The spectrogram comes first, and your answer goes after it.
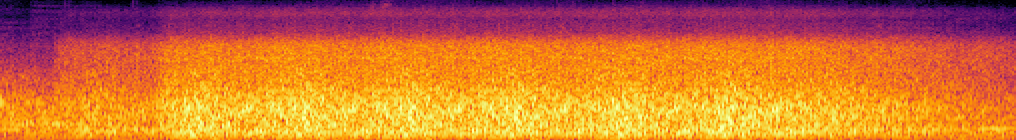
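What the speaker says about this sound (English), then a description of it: "Loud water warning." Loud rushing water roars steadily in the King's Field video game, a broad wash of noise that surges up after the first second and holds strong before easing slightly at the end, with no voices.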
